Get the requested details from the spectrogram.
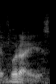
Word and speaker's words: BURAI: その中でも私が一押ししたいのはブライえー、これはですね、アルファベットで BURAI と書いてブライですね、うん、えー、住宅街に突如現れる隠れ家で、おしゃれ静かな、えー、焼き鳥店です。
